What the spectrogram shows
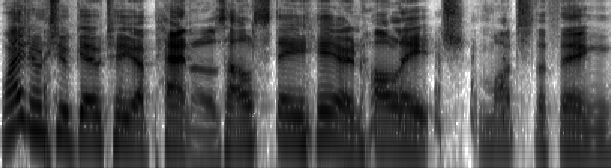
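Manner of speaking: fancy British butler way of talking. Imagining his baby grown up, the speaker voices him like a British butler. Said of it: "He talk like a British butler".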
